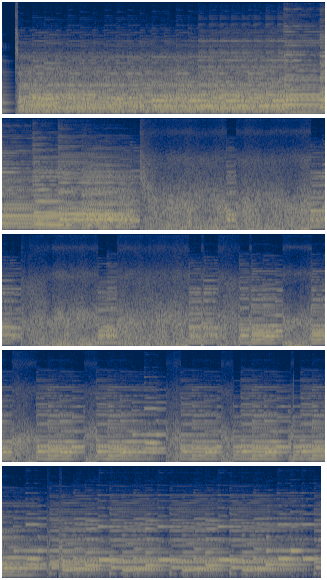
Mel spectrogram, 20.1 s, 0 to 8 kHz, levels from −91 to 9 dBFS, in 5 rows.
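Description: At 0.16 to 0.19 s the sound briefly gives way to a 30 ms patch of steady synthetic noise. This is likely sound dropped by the voice detector, which judged that instant to be background, stopped sending, and left the receiver to fill the gap with comfort noise. Over three later stretches the audio turns choppy. From 5.76 to 13.29 s about 5 s of it is replaced, from 14.16 to 15.75 s 0.36 s is replaced, and from 16.71 to 16.89 s 60 ms is replaced. These point to sound chopped by the voice detector, which likely toggled sending on and off repeatedly and had the gaps filled with comfort noise, all heard through a call codec path with nothing above 8 kHz.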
